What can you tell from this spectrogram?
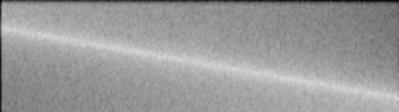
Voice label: Fric Gliss; Synthetic; with filter center frequency falling; fricative noise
